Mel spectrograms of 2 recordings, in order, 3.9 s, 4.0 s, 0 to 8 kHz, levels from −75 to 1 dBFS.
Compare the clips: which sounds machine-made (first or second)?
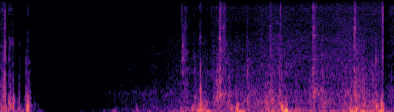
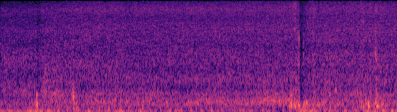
first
